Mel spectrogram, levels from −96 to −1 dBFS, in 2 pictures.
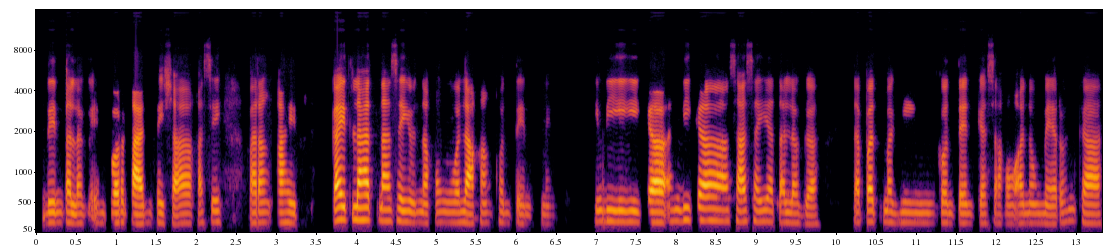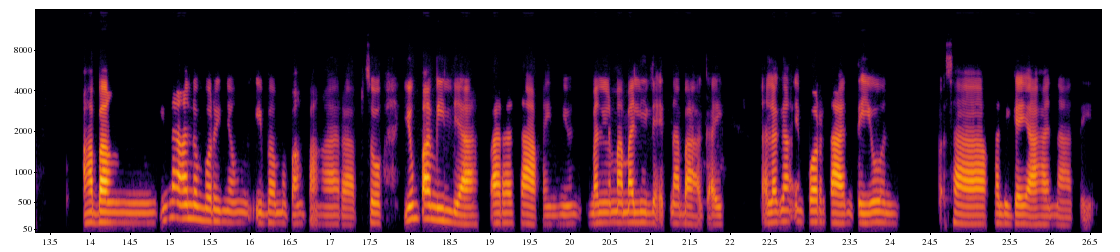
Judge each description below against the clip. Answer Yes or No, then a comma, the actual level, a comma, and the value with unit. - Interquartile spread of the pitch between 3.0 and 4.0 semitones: No, narrow, 2.4 semitones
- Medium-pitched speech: Yes, medium, 160 Hz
